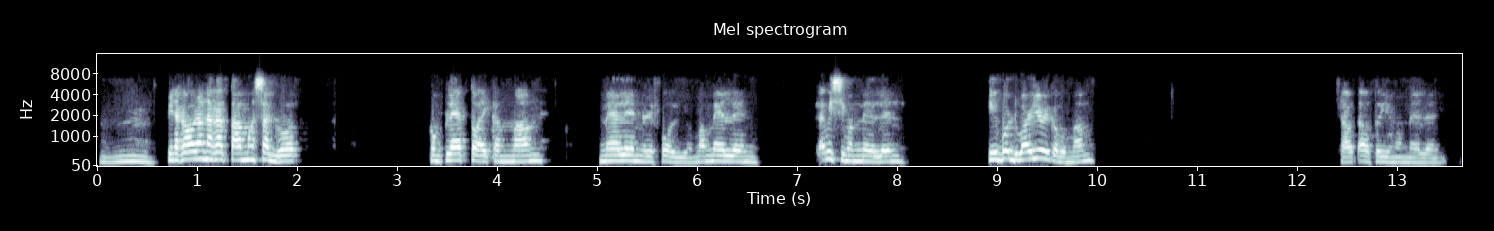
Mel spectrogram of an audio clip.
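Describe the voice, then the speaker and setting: A man's voice: high-pitched, normal speed, pauses often, warm tone, dry recording, dull audio. Chatty Filipino man lecturing online. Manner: chatty, code-switching, reads out viewer comments. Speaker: board exam reviewer. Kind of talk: live online review lecture.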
